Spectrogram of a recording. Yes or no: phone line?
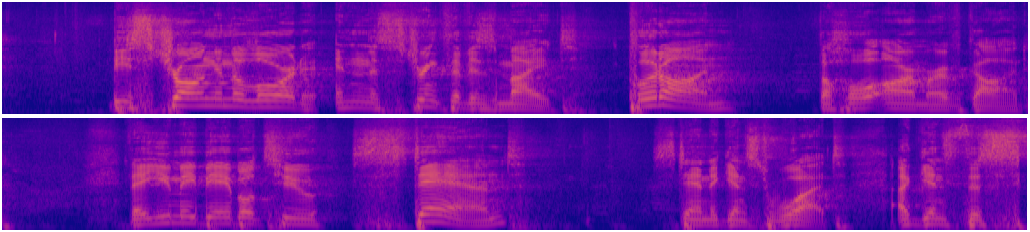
no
